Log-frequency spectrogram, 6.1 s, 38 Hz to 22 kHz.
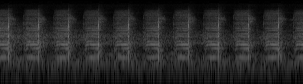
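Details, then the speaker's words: Electric breast pump demonstrated by a woman 35 weeks pregnant, cycling through its modes: steady, rhythmic motor buzzing rising and falling about 100 times per minute, described as quiet; electric breast pump running. "You hold the on button and it comes right on. It's good noise wise. Say if baby was sleeping and I wanted to start it up."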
